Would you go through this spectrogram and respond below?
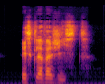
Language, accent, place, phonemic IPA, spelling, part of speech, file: French, France, Lyon, /ɛs.kla.va.ʒist/, esclavagiste, adjective / noun, LL-Q150 (fra)-esclavagiste.wav
- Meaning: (adjective) proslavery; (noun) 1. slaver 2. slave driver (employer or supervisor who demands excessive amounts of work from an employee)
